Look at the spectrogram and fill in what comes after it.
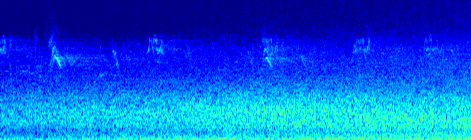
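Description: Outdoor ambience: a steady hiss that slowly grows louder, with small birds giving short, falling chirps every second or so.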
